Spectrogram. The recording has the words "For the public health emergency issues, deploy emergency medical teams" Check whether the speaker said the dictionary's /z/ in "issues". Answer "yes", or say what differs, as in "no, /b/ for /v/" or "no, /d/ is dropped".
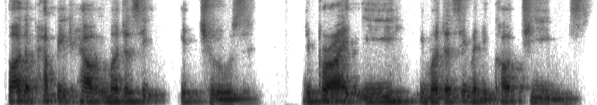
no, /s/ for /z/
